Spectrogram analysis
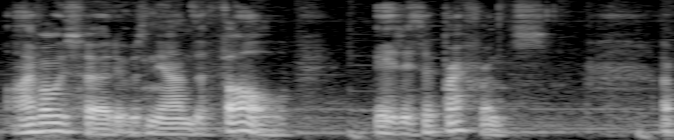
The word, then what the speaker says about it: Neanderthal: always heard it was Neanderthal it is a preference a preference there is no H sound when it's pronounced in French and German it's something I picked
